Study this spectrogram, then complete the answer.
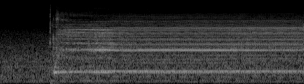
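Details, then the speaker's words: Newly assembled QuickJack BL-5000SLX lift, first test run with no car or weight on it; clean, even hydraulic pump motor whine holds steady about two and a half seconds then cuts off; normal hydraulic pump operation. "Again, I don't think they're designed to work without weight on them. But I want to do a test run before I put a car on it."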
